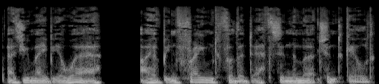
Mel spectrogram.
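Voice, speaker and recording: A man playing a grave, authoritative guild deputy in an audiobook drama, with a deep, husky voice and measured, formal speech. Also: dry recording, clean studio sound, full character voice.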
